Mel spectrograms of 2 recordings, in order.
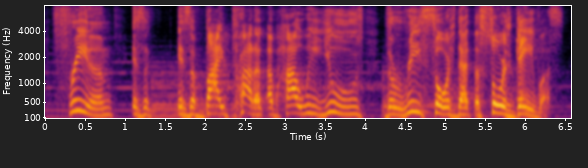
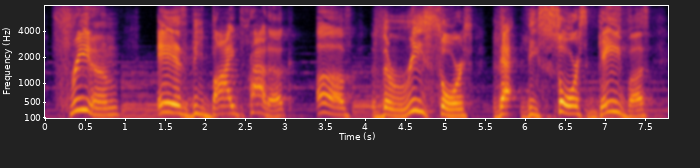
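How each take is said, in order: First: It is said at normal speed. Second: It is said slowly and deliberately.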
